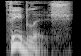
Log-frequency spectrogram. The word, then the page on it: feeblish: British English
